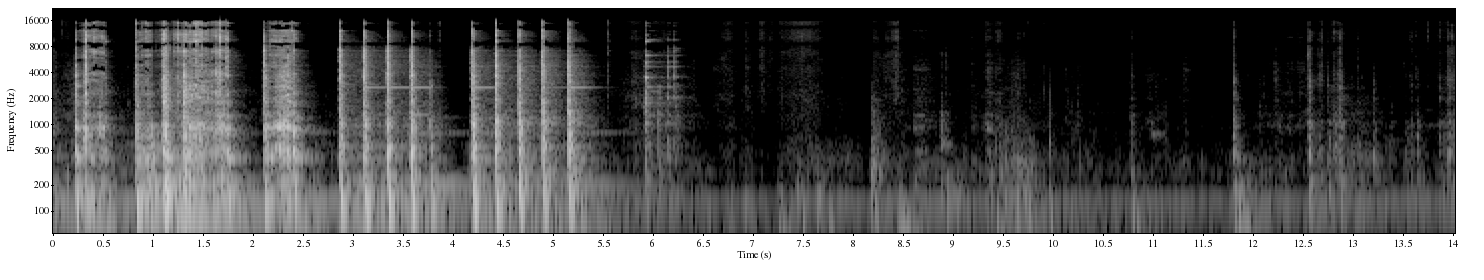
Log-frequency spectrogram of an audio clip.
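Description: Metal scraper rasping ash and burnt pellet residue out of a pellet stove's burn pot in several long strokes, then a quick run of about ten short, sharp strokes at roughly four a second. About six seconds in the scraping stops and it goes nearly quiet.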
